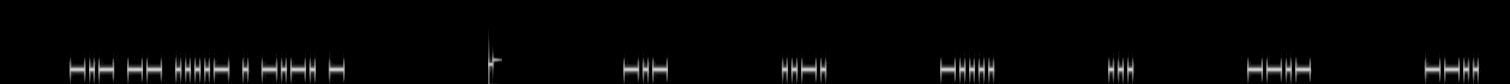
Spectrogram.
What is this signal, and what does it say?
Morse code, heard as a keyed tone, about 25 wpm, spaced as for 11 wpm, 700 Hz. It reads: KM4ECT KF6SQZ
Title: USA Call Signs - 6 Characters - 8x Character Spacing - 25wpm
